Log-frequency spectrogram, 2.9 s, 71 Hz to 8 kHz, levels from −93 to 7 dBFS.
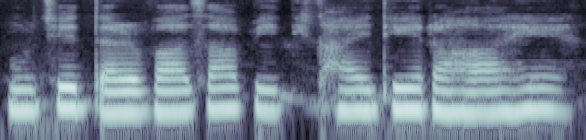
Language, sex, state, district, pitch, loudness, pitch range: Hindi, female, Arunachal Pradesh, Papum Pare, 195 Hz, -15 LUFS, 185-205 Hz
